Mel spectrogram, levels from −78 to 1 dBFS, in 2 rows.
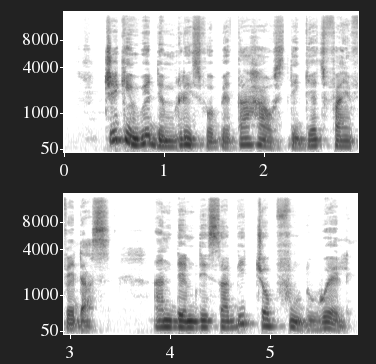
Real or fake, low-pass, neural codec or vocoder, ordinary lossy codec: fake; 14.4 kHz; vocoder, 48 kHz, 128 mel bands, Vocos; none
